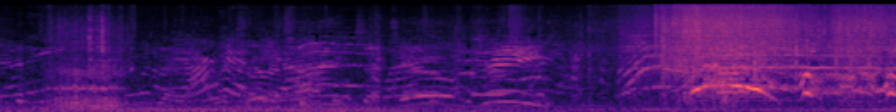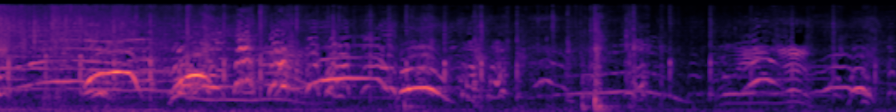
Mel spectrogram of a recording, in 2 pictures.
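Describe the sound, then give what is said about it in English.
A sudden heavy splash of slushy ice water dumped from buckets during an Ice Bucket Challenge on a sidewalk outside an office in downtown Petersburg, lasting a couple of seconds, surrounded by a crowd of people shouting, shrieking and laughing. “But first, they have to douse themselves. They line up on the sidewalk outside their office. Buckets filled to the brim with a slushy mixture of ice and water.”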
